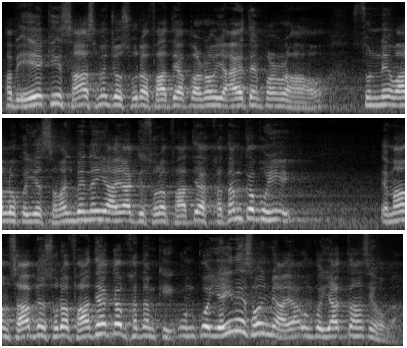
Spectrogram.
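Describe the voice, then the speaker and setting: A male Islamic scholar giving an earnest religious lecture, repeating points and slowly demonstrating recitation. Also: sits high, darkish tone. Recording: long hall reverb, faint noise.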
